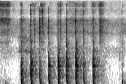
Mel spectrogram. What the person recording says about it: Metal by the sound of things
